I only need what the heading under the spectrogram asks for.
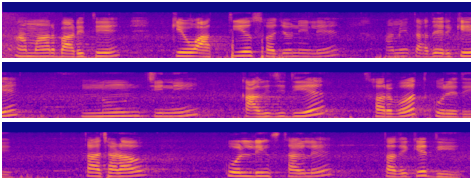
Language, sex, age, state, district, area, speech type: Bengali, female, 45-60, West Bengal, Paschim Medinipur, rural, spontaneous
